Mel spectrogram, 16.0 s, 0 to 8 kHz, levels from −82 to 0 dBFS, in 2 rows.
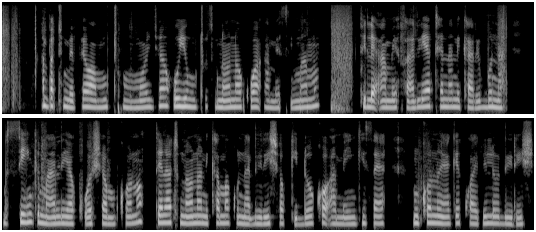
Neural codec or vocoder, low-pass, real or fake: none; 7.2 kHz; real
